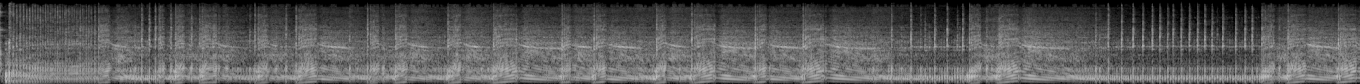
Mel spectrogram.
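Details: Freshly rebuilt ported Husqvarna 394XP chainsaw, shake-down run cutting a large log: screams at high revs, pitch dipping and recovering each cut, never bogging; pulls strongly, though the low jet may need leaning slightly and the top end richening.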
